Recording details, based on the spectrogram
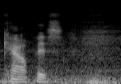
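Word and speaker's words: Calpis: l p i s CPUs but it's people pronounce it as CPUs um there's two different types though there's CPUs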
